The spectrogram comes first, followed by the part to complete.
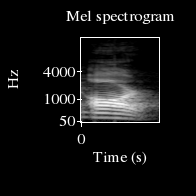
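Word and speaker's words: hour: Apple an elephant N आर अच्छा आर के अंदर ए साइलेंट है इसलिए एन लगाएंगे यहां ए आर कहना गलत होगा इसी तरह वो एक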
